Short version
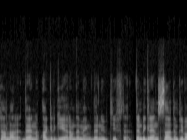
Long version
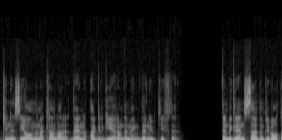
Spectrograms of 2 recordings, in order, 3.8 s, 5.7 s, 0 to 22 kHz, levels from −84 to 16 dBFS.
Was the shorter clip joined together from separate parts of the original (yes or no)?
yes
